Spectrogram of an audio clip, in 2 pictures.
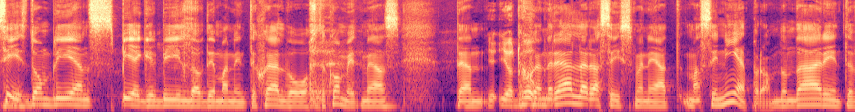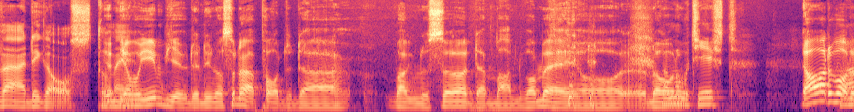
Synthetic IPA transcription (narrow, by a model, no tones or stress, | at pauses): siːsd̪ɔmblɪɾɛnspeːɡəlbiːld̪avd̪ɛmanɪnt̪əɧɛlːvaɾoːst̪əɾkʰɔmːɪt̪meːd̪ans | d̪̥ɛnjɑɧɧɛnɛɾɛlːaɾasɪsmənæɾat̪manseːɳeːɾpʰɔd̪ɔ̰md̪ɔmd̪æːɾæɾɪnt̪əvæːɖɪɡa̰ʔɔ̰st̪ɔmɛjɑːɡvaɾjɪnːbjʉ̟ːd̪ənɪnɔnsɔnhæːɾpʰɔd̪ːd̪æɾ | maŋnɵsøːd̪əɾmanːvaɾmɛɔd̪ɛuːt̪ʰjɪft̪ | jɑːd̪ɛva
